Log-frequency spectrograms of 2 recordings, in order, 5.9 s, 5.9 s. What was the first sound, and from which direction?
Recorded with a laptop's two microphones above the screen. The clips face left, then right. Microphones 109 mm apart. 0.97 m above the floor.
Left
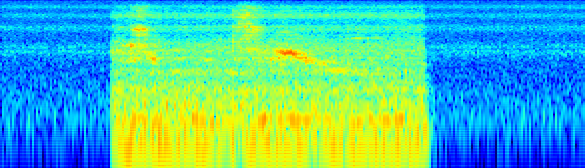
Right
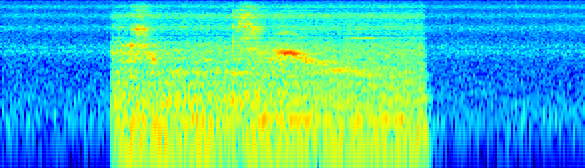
A bird, 5° right (ahead or behind).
